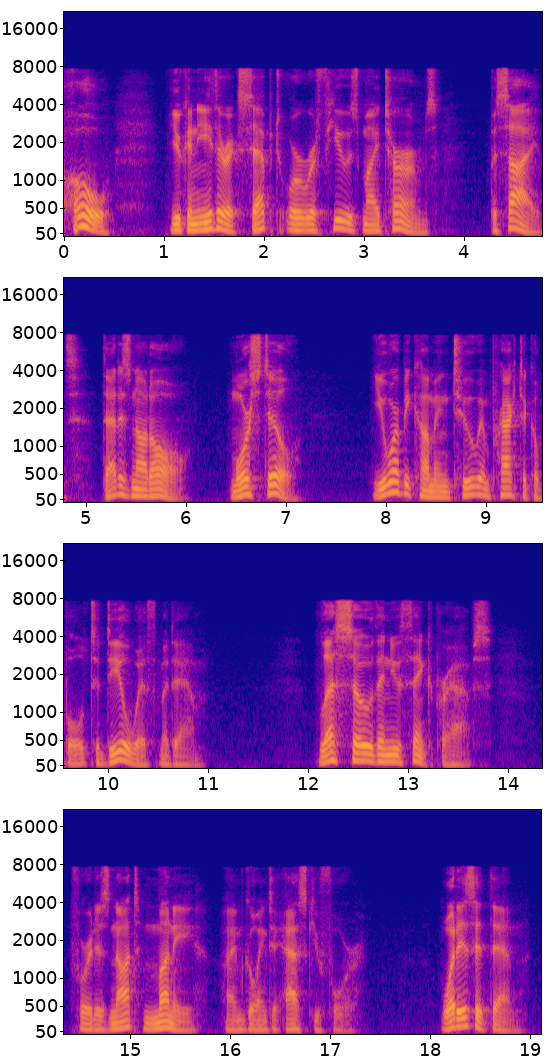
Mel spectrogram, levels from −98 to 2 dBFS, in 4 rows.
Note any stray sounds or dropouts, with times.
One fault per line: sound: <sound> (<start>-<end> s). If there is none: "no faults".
no faults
